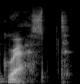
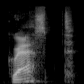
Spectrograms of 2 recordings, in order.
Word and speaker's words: grasped: 과거 그니까 과거형이 아닐 때는 grasp 그죠 Gras grasped Gras 해서 gas 할 때 프 하기 직전에 스톱해야 돼요 Gras 입 닫혀 있습니다 gr 그다음에 거기서 트 소리 내면 돼 돼 트 grasped grasped 힘든데 발음을 쉽게 가르쳐주는 진짜 미국 영어 오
